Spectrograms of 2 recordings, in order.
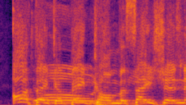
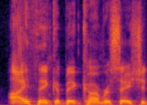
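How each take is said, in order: First: It is said in a put-on British accent. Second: It is said in a plain American accent.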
